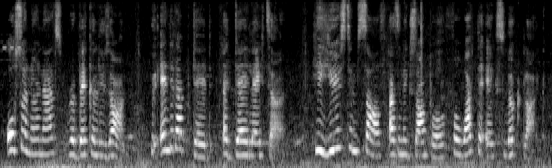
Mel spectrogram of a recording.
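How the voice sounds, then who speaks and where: High-voiced determined female detective, played by a young woman. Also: distant mic, natural voice, poor audio. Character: sharp, determined female police detective piecing clues together. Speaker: student actor in a school radio play. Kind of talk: radio drama acting.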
